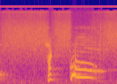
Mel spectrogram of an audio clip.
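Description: A man's voice declaiming a formal speech in Japanese through an old newsreel recording with steady hiss. About a second in comes a short syllable, then near the end a long, drawn-out syllable that falls slightly in pitch.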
